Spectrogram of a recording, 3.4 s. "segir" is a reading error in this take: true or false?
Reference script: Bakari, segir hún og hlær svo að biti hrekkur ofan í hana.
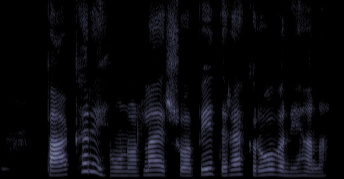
true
